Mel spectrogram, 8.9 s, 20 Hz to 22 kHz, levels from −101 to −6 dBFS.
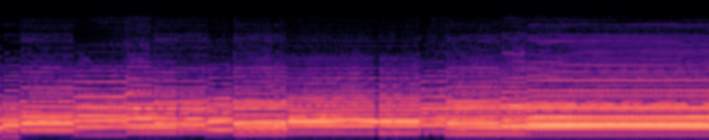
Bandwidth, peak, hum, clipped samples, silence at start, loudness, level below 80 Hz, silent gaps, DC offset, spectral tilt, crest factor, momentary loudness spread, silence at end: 8.4 kHz; -14 dBFS; none; under 0.1%; 0 s; -28 LUFS; -88 dBFS; none; under 0.1%; -7 dB/octave; 14 dB; 7 LU; 0 s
